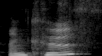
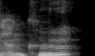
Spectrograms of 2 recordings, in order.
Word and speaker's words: uncouth: Uncouth? – Uncouth. – Yeah. I was saying uncoot.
